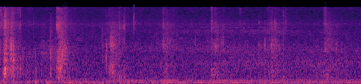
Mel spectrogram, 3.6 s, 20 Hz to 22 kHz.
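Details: Kohler 7000 W RV generator in a GM PD4106 bus conversion, revived after Seafoam in the fuel, carburetor not yet cleaned: steady, even low hum at 1800 rpm, no surging or missing, footsteps on top; runs smoothly.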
